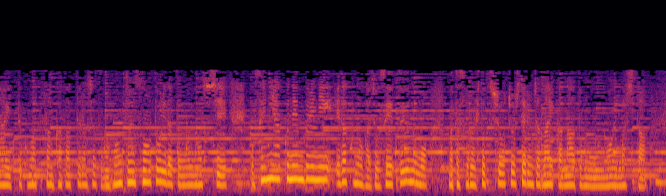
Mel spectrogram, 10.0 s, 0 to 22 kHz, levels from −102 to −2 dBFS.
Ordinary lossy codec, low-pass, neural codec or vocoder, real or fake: MP3, 24 kbps; 7.2 kHz; none; real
